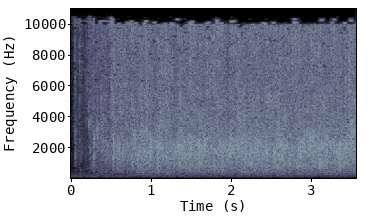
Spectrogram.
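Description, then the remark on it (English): An audience breaks into applause for State Representative Juan Mendez of Arizona. The clapping swells within the first half second and then holds as a steady, dense wash, with no voices rising above it. “So applause for State Representative Juan Mendez of Arizona, who's under 30, and amazing to see him speaking out for free thought so courageously, and for our secular constitution.”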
